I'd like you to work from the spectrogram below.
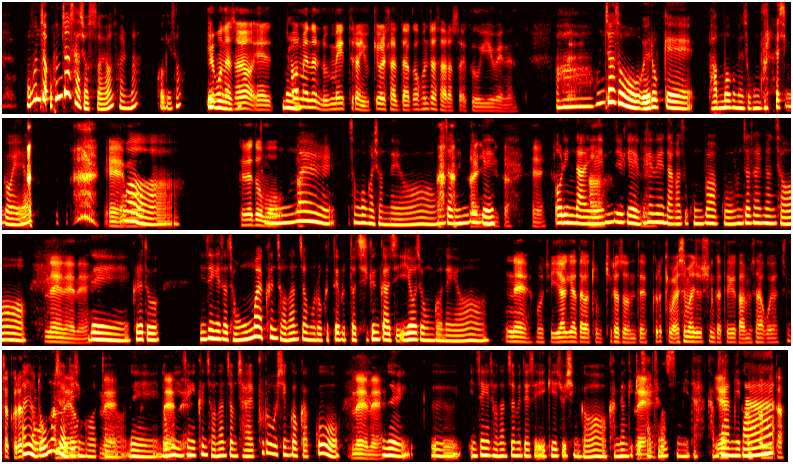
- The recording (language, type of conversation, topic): Korean, podcast, 인생에서 가장 큰 전환점은 언제였나요?
- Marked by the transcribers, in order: laughing while speaking: "공부를"; laugh; laugh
